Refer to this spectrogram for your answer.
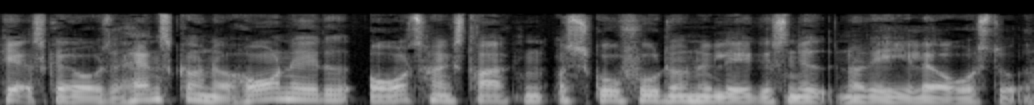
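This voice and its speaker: Here is a man with a plain, everyday voice, medium pitch and lively intonation. He speaks at a moderate pace against a quiet background, the sound dry and close with no echo. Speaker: audiobook narrator. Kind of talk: audiobook reading of a first-person crime thriller. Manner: hushed, tense, calculating inner monologue.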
